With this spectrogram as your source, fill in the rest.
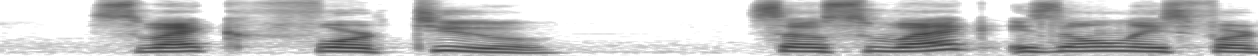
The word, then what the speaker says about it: SWAG42: Sw9 I don't know so actually we pronounce is not Swack 42 Swag for two so swag is always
